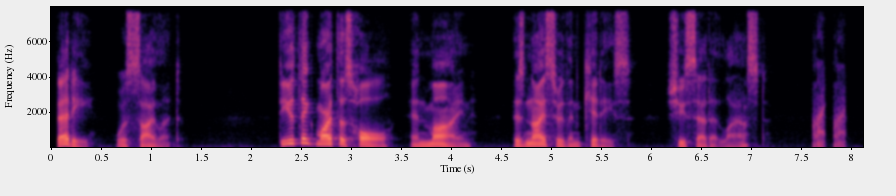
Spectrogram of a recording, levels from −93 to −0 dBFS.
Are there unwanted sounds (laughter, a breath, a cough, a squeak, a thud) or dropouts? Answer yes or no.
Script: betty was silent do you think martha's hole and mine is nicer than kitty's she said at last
yes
